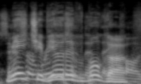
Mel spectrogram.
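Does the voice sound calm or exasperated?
exasperated. It is said in an exasperated, scolding way. A rebuke for being surprised. The speaker calls it right. "Prawdopodobnie brzmiało to: ... co jest z wami nie tak?"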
